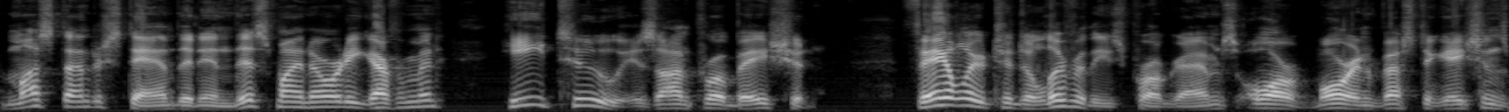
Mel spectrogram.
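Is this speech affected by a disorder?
No.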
